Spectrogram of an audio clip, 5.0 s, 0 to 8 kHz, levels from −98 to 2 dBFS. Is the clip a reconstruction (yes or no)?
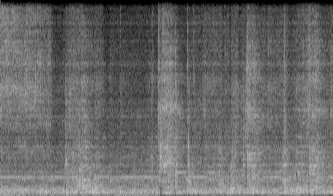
yes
